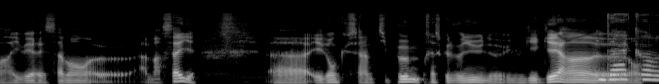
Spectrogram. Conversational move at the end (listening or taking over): taking over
